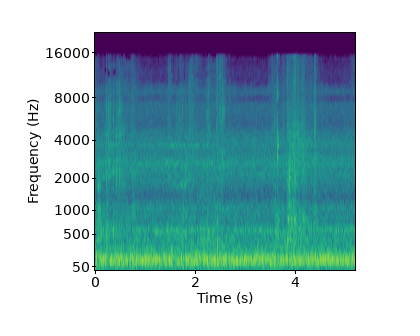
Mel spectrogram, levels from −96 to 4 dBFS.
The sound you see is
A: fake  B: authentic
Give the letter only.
B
